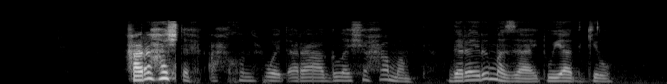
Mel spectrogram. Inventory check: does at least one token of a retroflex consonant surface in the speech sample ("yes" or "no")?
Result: no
